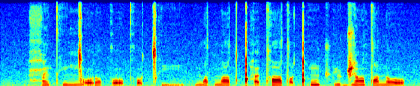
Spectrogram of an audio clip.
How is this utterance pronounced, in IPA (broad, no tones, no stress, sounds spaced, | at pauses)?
ħ ɛ̃ t̪ʰ ĩ ŋ͡ǀ ɔ̰ ɾ ɔ k ɔ̰ kʰ ɔ̰ ǀʰ ḭ | n̪ i tˤ n i tˤ ǃʰ a̰ tʰ ɔ tˤ ḭ ǃʰ ũ t͡ʃʼ y ɖ͡ʐ ĩ tˤ ɛ n̪ ɔ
